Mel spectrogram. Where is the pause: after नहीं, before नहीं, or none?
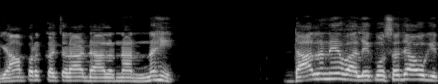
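after. There is a pause right after नहीं. "एक वाक्य में अल्प विराम नहीं के बाद था"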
